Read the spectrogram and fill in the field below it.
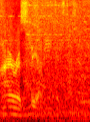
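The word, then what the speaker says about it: Irisviel: be able to iris is it is it pronounced iris steel yeah thank god yes iris feel because she isn't had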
